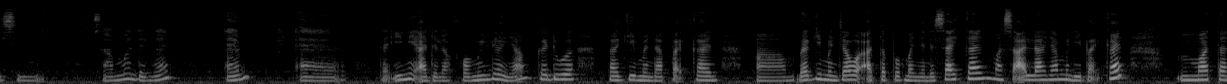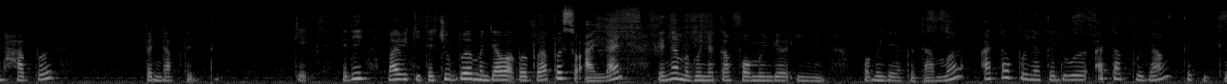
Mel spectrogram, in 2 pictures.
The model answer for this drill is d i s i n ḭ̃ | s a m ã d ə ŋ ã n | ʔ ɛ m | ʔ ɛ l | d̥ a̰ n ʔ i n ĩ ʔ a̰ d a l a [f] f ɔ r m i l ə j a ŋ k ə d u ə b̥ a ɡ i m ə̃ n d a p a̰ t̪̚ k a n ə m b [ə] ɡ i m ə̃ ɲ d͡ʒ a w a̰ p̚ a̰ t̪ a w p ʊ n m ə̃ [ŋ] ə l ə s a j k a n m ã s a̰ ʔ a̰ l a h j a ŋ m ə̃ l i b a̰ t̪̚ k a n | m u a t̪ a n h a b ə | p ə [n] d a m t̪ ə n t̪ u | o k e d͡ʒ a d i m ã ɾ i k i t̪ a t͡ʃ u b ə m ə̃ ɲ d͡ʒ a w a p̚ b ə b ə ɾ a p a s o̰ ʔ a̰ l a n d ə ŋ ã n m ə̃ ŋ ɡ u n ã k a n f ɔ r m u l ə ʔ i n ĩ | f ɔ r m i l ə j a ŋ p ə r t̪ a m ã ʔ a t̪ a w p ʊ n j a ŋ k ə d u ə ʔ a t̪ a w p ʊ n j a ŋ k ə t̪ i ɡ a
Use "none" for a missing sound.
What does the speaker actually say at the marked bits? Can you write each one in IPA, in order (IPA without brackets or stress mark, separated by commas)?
h, a, ɲ, n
